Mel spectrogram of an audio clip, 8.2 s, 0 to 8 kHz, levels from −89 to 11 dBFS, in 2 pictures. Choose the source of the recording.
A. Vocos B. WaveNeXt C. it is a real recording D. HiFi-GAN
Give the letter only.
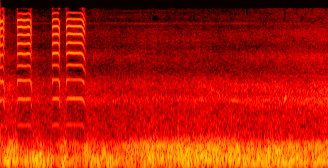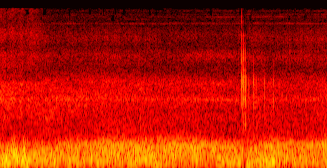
C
